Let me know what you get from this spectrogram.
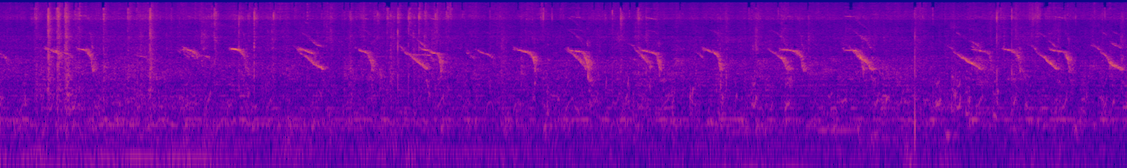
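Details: Guinea pig chorus from a farm cage: sharp, high, downward-sliding squeaks repeated in quick irregular bursts, many animals overlapping, with a faint steady hum and occasional clicks.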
